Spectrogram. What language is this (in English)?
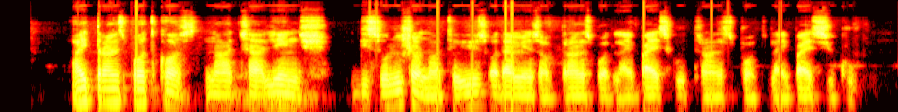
Nigerian Pidgin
